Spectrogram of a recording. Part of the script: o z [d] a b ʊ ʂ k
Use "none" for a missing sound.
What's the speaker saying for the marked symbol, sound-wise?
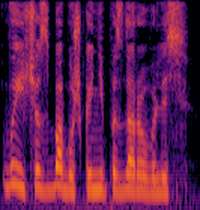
b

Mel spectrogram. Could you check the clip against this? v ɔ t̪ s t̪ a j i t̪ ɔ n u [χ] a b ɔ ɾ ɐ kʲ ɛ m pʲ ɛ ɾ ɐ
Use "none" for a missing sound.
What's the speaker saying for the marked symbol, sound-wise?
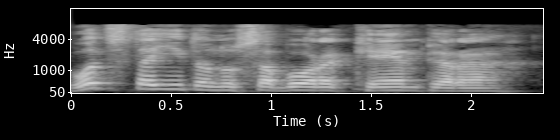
s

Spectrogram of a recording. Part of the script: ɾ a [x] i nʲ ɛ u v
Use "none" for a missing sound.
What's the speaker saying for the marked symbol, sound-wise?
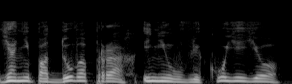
x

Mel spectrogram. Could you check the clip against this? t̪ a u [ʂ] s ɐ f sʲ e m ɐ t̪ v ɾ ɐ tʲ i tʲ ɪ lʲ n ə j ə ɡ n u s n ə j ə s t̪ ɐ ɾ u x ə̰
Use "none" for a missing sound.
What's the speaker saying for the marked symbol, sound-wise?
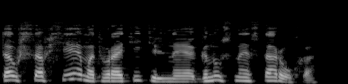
ʂ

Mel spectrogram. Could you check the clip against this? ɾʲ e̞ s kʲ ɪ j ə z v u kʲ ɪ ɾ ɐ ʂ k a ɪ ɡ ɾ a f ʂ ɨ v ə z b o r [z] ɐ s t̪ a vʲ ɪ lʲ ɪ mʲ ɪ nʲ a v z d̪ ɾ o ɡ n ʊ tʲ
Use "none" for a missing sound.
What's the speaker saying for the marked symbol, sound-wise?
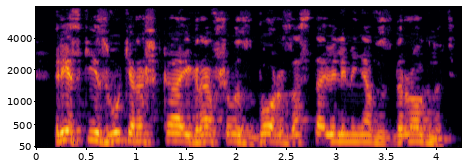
z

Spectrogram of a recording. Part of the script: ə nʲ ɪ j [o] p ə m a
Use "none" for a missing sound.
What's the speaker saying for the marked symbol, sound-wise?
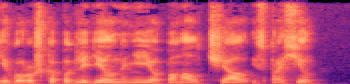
o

